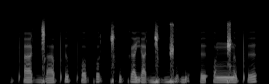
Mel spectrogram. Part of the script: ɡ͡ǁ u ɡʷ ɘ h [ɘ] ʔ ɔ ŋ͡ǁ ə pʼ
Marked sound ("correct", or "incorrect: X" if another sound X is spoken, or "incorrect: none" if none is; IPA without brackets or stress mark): correct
